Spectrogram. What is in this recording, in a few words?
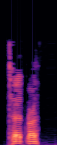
"tetra", english; nouns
